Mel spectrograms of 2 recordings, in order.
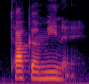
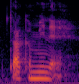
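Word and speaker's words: Takamine: we look it up how is Taca pronounced Tak takamina is what this says the source says Forum takam takam well they're Japanese so dampy has arrived hello so takamina takamina is I guess the correct pronunciation are they yeah they're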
